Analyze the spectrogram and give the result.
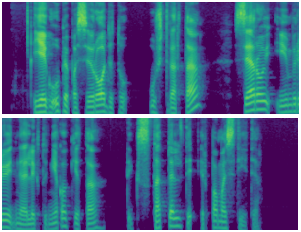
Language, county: Lithuanian, Vilnius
